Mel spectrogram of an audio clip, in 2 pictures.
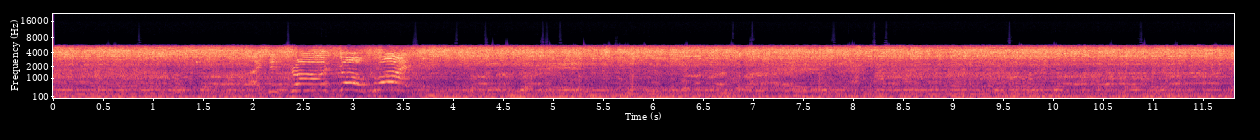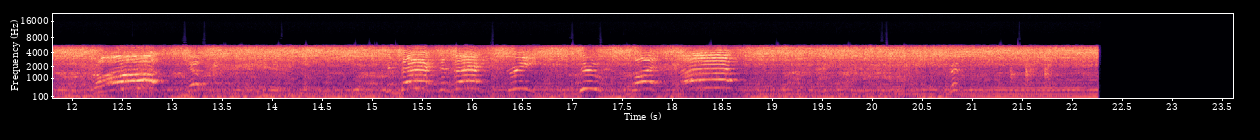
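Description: Gym room noise with a steady hiss, broken by several wordless shouted calls from people around a lifter during a heavy barbell squat. The calls come a few seconds in, about halfway through, and in a cluster a few seconds after that.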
